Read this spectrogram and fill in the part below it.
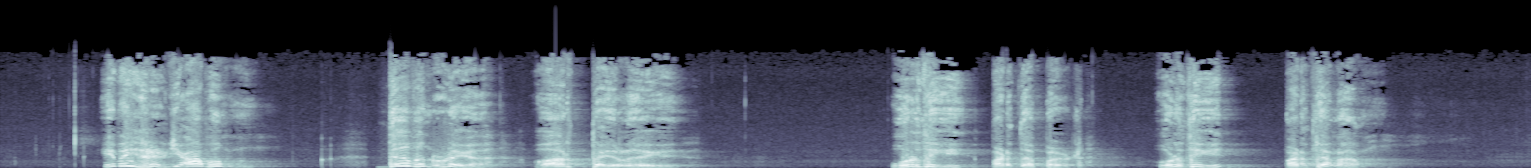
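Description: An elderly man speaks calmly and deliberately into a headset microphone, in short phrases with pauses.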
